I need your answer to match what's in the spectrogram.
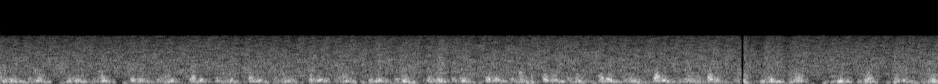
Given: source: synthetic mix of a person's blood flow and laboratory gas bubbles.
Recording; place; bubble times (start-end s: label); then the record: Doppler ultrasound of blood flow; precordium
0.00-0.15 s: bubbles
5.14-5.26 s: bubbles
5.29-5.34 s: bubbles
From the record:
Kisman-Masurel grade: 221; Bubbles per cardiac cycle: several, 3 to 8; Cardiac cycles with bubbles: 10 to 50%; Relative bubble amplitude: barely perceptible (0.100 to 0.250); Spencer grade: 2 (many but less than half of the cardiac periods contain bubble signals, singularly or in groups); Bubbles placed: anywhere in the cardiac cycle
